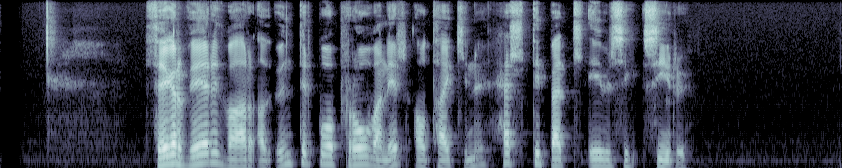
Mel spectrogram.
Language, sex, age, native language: Icelandic, male, 20-29, Icelandic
